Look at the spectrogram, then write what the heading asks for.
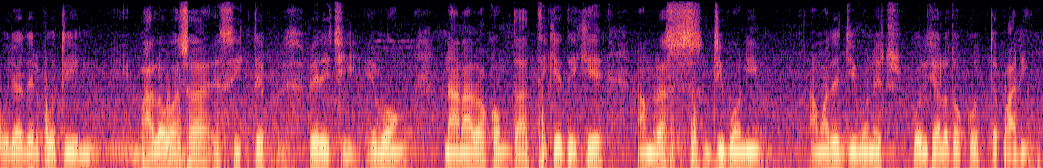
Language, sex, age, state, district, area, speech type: Bengali, male, 18-30, West Bengal, Paschim Medinipur, rural, spontaneous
